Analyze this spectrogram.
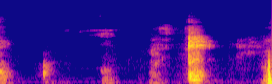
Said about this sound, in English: I'm just about to walk in. You guys want to hear the dogs? The dogs are going to bark like crazy when I walk in.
